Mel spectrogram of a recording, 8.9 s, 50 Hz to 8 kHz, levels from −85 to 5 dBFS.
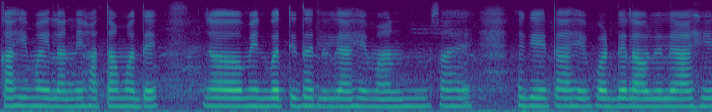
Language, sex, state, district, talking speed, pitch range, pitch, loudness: Marathi, female, Maharashtra, Chandrapur, 95 wpm, 210-215 Hz, 215 Hz, -33 LUFS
